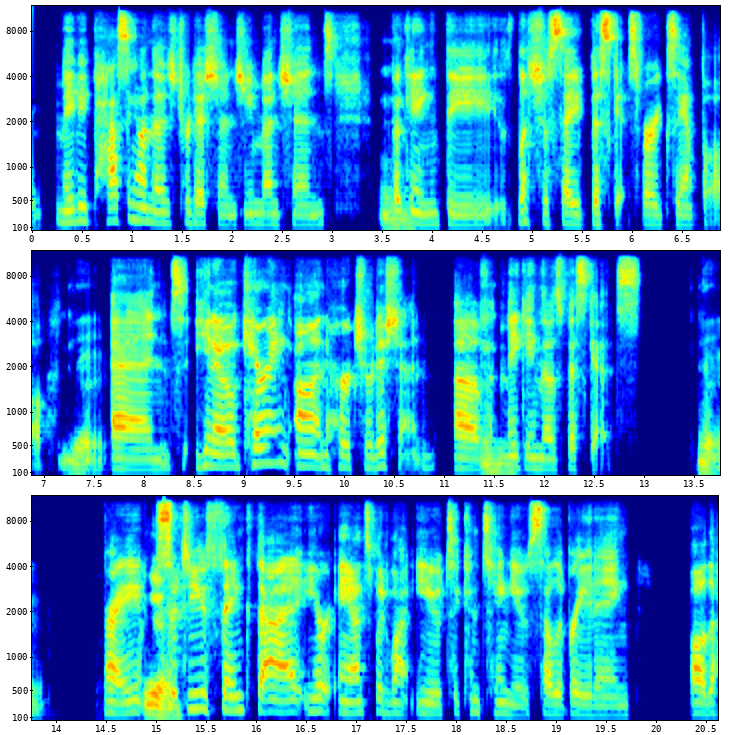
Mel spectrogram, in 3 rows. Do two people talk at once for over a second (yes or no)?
no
